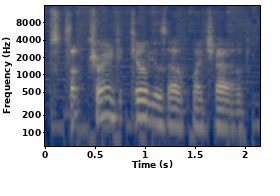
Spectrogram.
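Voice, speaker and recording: A man performs a motherly monster guardian from a video game, gentle yet stern and pleading. The delivery is slow and solemn, with game music playing behind it. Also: mid-range voice, natural voice. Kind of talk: dramatic reading of game dialogue.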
